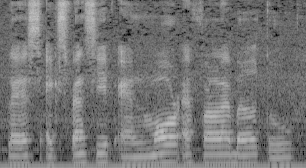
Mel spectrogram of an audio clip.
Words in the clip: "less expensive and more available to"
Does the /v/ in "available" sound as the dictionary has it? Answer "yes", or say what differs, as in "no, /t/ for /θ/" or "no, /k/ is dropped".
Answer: no, /f/ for /v/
